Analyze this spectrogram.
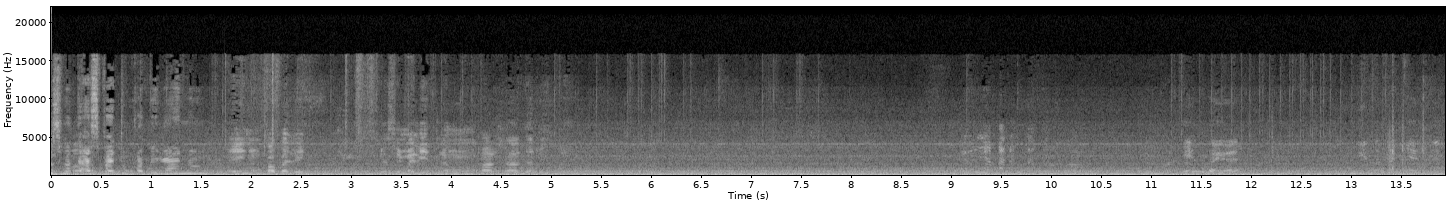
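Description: A car's engine hums steadily as it drives along a road.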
